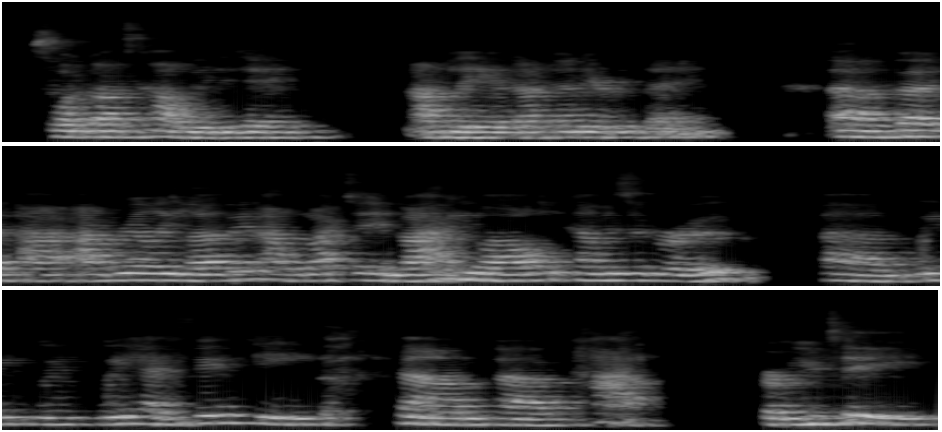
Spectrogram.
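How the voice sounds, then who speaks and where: A woman with a normal speaking voice and a fairly low pitch talks at a fairly slow pace with fairly even intonation. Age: 60s. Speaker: hairdresser and nonprofit founder. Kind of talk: talk to a club audience with Q&A. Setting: club meeting with audience.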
